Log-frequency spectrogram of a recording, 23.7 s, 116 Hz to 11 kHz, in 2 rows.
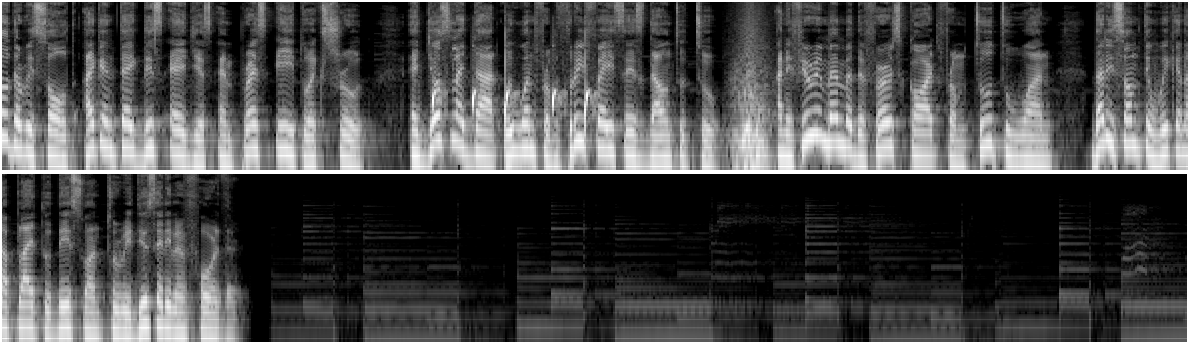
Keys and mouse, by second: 2.6 e, 3.1 y, 5.1 click, 6.2 click, 6.8 click, 7.5 alt+q, 10.4 alt+q, 15.4 ctrl+r, 15.6 click, 15.8 click, 16.5 Tab, 17.5 ctrl+x, 18.2 k, 18.7 click, 19.2 click, 19.7 Return, 20.0 Tab, 21.1 shift+click, 21.4-21.9 drag, 22.2 click, 22.8 Tab, 23.5 e.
